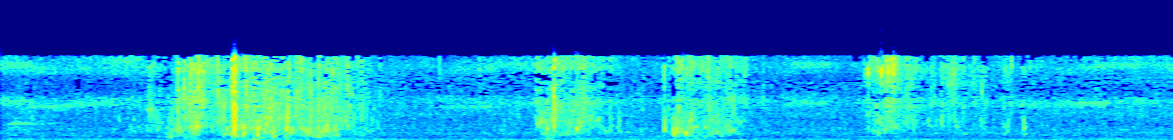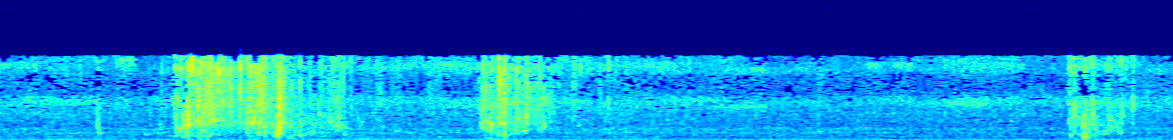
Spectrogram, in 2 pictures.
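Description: A hooked bass thrashes and splashes at the surface of the water.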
